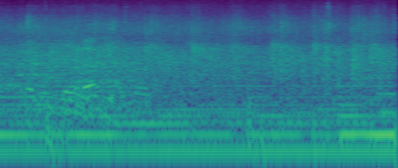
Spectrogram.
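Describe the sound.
An audience claps steadily, a dense, continuous crackle of many hands at an even loudness throughout, with a low droning hum and faint voices mixed underneath.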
